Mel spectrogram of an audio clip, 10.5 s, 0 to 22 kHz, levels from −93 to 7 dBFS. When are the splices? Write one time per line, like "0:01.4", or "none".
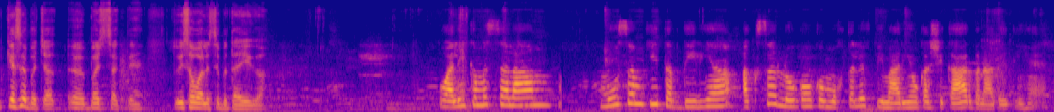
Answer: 0:05.5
